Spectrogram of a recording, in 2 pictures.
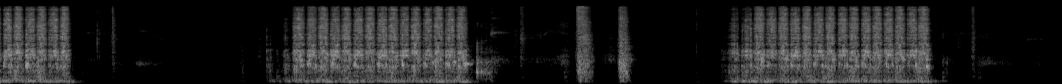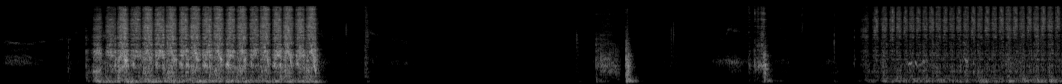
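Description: A hand file rasps across metal in bursts of strokes.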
